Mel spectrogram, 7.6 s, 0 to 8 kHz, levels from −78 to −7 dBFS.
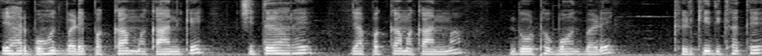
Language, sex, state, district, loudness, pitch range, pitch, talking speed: Chhattisgarhi, male, Chhattisgarh, Raigarh, -17 LUFS, 130-150 Hz, 135 Hz, 150 wpm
